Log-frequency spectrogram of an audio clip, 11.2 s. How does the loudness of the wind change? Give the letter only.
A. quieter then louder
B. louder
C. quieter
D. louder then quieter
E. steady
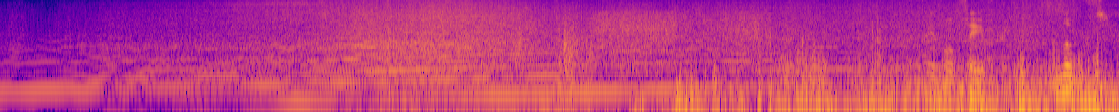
B.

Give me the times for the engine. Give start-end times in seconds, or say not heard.
0.0-11.1.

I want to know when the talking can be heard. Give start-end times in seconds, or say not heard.
9.2-11.1.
